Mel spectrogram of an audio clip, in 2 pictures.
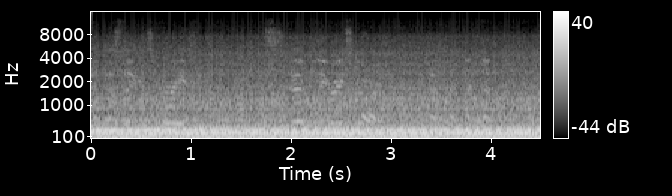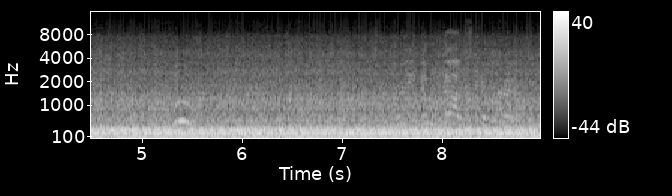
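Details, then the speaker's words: Ford Thunderbird NASCAR stock car (Hooters) on test drive after reinstalling the starter and re-gasketing/tightening the headers: loud constant deep V8 roar under load, steady with no stumbles or misfires; normal running, plenty of power. "uh yeah that was cool the car runs great plenty of power"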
